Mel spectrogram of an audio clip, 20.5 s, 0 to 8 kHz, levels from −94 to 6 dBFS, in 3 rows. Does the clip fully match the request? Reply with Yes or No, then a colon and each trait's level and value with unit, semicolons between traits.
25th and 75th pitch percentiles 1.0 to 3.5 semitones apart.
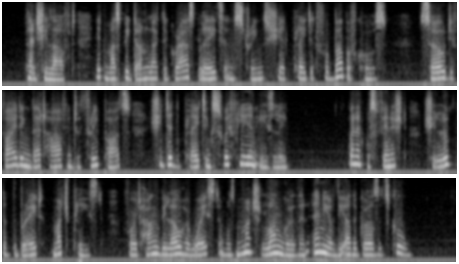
Yes: average, 2.9 semitones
